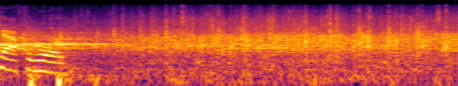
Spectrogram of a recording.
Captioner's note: cheers and applause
